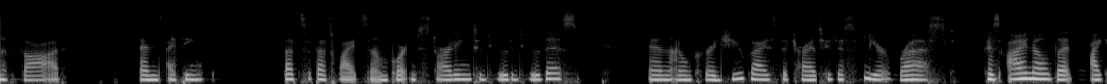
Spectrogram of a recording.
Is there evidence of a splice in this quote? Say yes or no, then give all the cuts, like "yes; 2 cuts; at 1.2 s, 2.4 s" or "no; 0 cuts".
yes; 8 cuts; at 1.6 s, 2.3 s, 4.2 s, 5.1 s, 6.8 s, 8.2 s, 8.6 s, 9.6 s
